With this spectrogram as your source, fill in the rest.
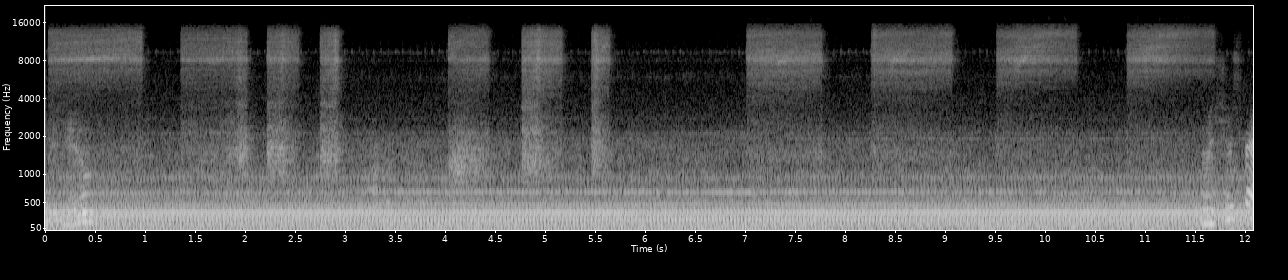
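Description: Airbrush spraying paint in short dagger strokes while painting a guitar, heard as repeated brief hissing bursts over a steady low compressor-like hum, with speech present throughout.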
